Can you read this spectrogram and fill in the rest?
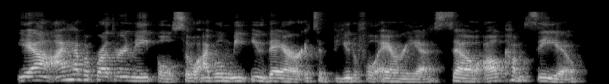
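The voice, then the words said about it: New Jersey accent. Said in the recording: “a Jersey girl today. I've missed that accent.”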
